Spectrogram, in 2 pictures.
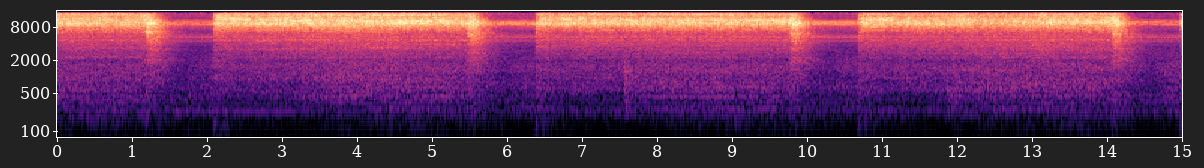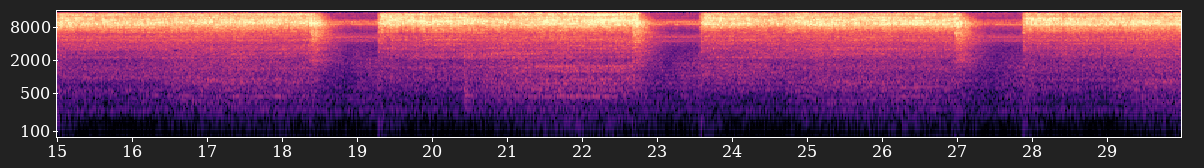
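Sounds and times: tape cutting machine hissing: 19.3s - 23.0s.

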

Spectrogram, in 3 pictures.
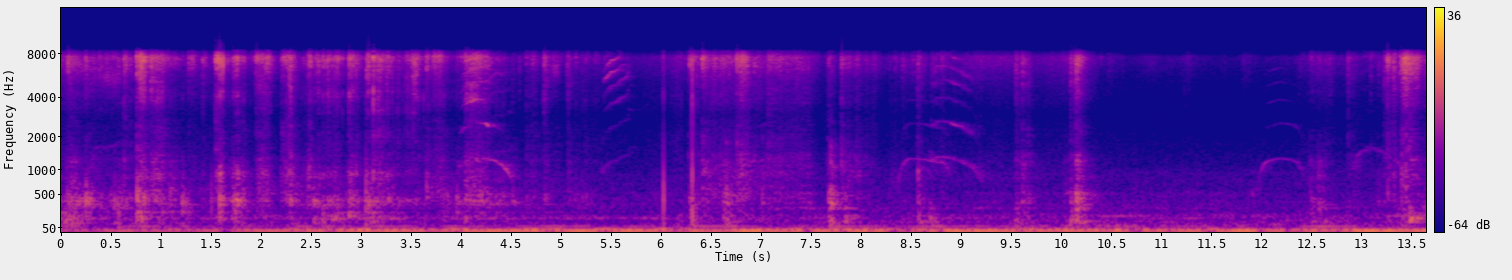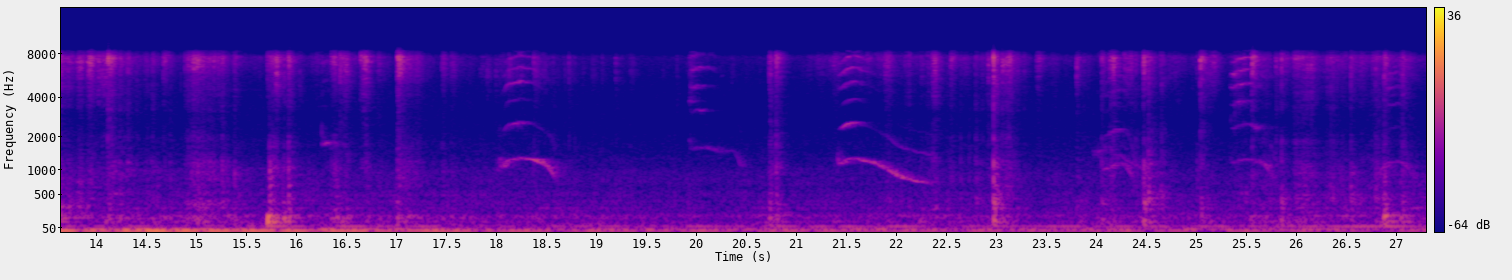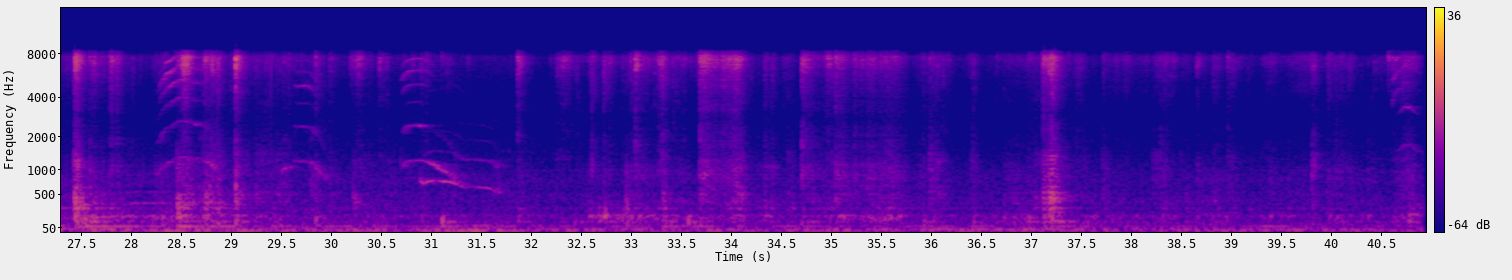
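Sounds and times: clicks and rustles: 0.0s - 10.5s, 12.5s - 18.0s, 31.8s - 40.9s.

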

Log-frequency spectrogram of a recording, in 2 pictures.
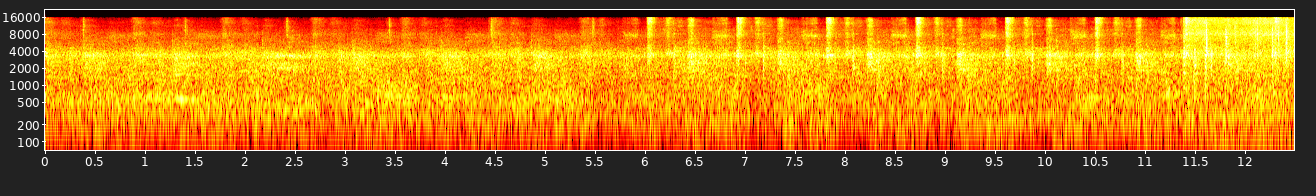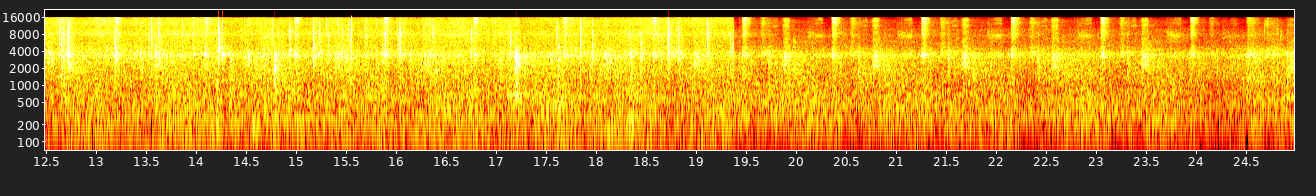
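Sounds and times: steam engine clatter: 9.2s - 19.8s
boiler fire hiss and crackles: 11.4s - 19.4s.

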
